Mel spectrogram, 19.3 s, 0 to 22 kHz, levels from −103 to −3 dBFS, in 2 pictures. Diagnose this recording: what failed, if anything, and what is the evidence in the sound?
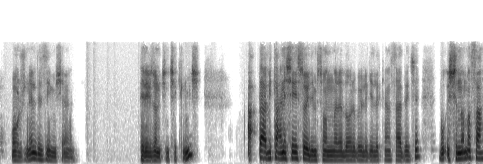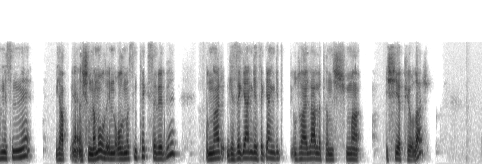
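Call-processing echo leak: very faint copies at 0–0.09, 8.61–8.69 and 17.1–17.17 s, lagging 225 to 267 ms, likely a far-end canceller missing loudspeaker pickup.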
